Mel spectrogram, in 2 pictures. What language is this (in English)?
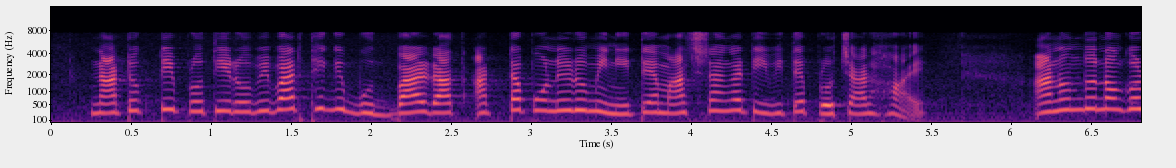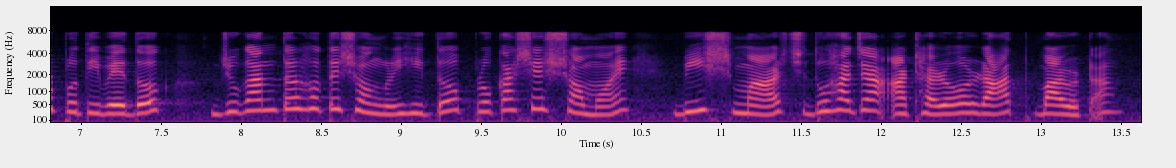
Bangla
